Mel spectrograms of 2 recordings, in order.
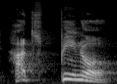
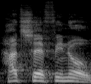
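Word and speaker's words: הצפינו: So the word should really be hatspino, but it's not. It's pronounced here hatsefino.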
